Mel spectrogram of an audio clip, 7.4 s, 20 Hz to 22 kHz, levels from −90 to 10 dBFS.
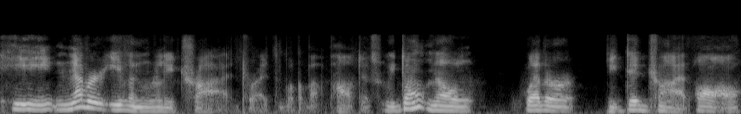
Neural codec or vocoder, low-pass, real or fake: codec, 16 kHz, 2 kbps, FreqCodec, smaller model; 7.2 kHz; fake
